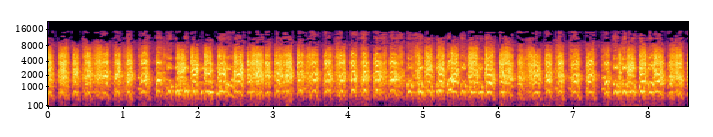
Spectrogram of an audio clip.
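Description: Kookaburra in a raucous, nonstop cackling laugh: harsh hooting bursts tumbling rapidly, about four or five per second, loud and unbroken throughout.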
